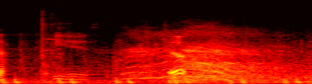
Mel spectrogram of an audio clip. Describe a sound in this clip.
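A metal locker door creaks open and bangs shut.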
